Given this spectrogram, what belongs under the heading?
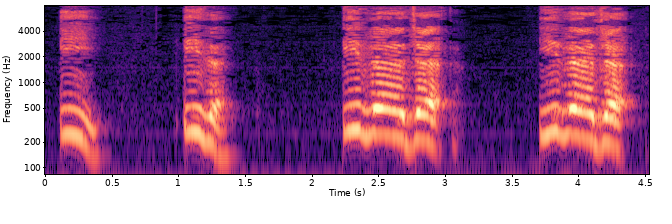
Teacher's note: الهمزة بتخرج من أقصى الحلق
